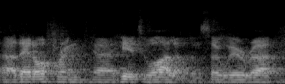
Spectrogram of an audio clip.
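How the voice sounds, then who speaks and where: A man speaks with a New Zealand accent. Noticeable background noise and audible room echo surround his voice. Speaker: software company representative. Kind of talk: sales pitch.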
